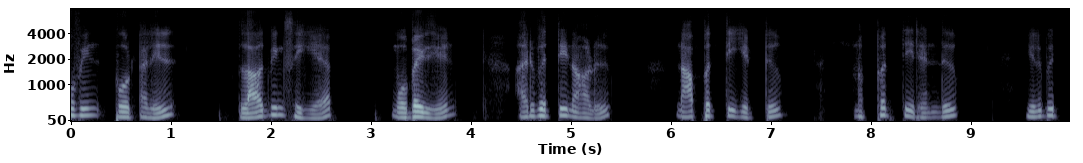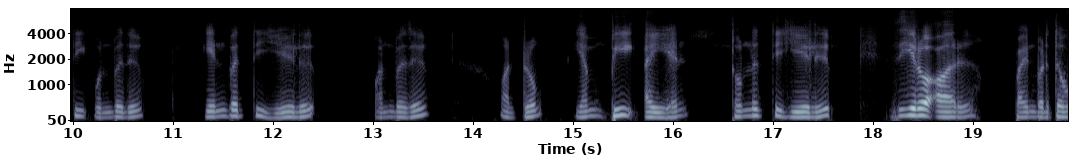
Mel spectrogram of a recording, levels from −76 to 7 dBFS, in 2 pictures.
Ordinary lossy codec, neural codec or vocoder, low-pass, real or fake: none; codec, 16 kHz, 0.7 kbps, FocalCodec; none; fake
